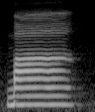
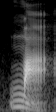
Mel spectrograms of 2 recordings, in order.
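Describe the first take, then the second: First: The pitch stays high and level throughout. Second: The pitch dips low, then rises slightly. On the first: It means mother. "일성의 경우는 높고 균일하게 쭉 발음하시면 됩니다" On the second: It means horse. "삼성의 마, 이렇게 내려갔다가 위로 조금 올라가는 음"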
